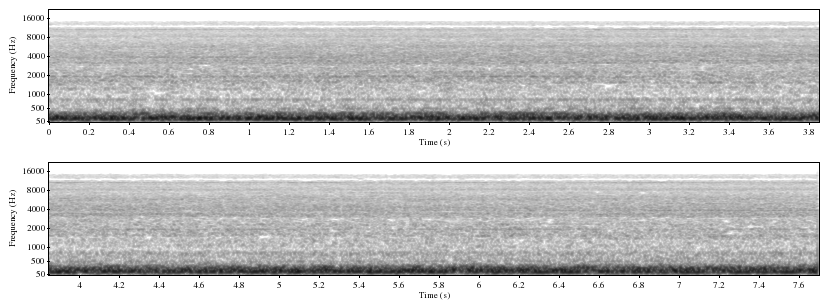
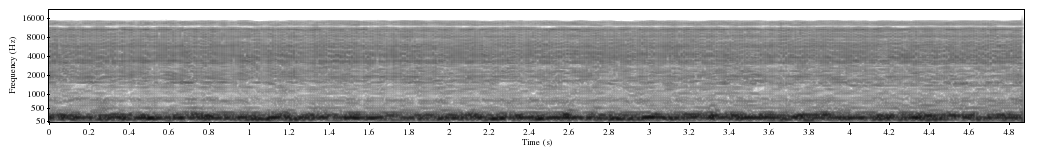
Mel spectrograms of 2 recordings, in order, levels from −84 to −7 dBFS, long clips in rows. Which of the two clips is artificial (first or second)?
second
